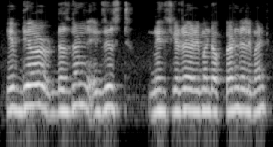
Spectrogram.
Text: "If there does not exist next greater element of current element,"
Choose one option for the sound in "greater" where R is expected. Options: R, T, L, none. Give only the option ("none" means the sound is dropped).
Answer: none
